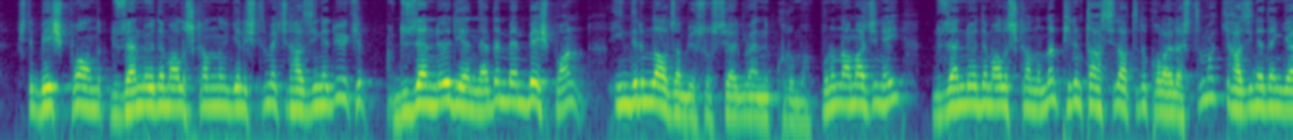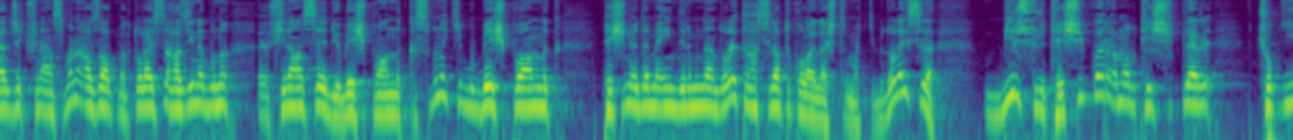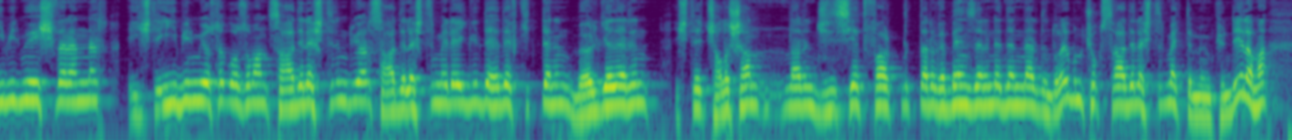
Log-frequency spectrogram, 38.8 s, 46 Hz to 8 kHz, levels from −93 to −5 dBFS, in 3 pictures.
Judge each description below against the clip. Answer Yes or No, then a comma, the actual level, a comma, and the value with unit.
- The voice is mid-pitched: Yes, medium, 160 Hz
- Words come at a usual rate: No, fast, 150 wpm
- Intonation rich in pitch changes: No, average, 3.4 semitones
